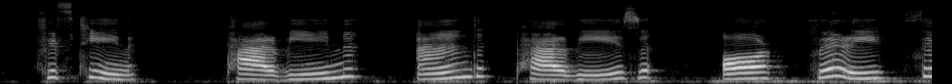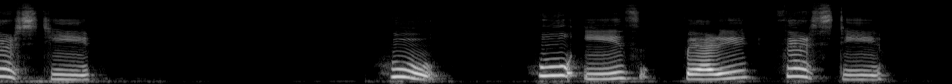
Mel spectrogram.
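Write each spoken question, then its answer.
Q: Who is very thirsty?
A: Parveen and Parviz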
